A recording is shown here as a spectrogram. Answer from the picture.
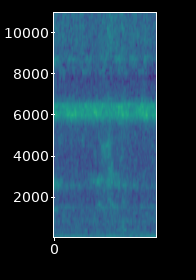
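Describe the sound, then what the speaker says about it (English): Crickets chirp outside at night in a steady, continuous high-pitched trill, faint and even throughout with a low background hum beneath. "That is crickets."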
